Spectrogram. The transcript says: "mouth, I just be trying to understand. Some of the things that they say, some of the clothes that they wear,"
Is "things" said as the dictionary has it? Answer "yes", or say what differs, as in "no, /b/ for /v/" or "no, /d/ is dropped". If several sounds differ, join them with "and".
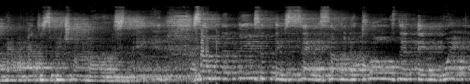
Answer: no, /ŋ/ is dropped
